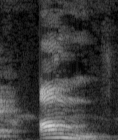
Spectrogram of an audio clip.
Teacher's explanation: जब हम इसका प्रयोग करते हैं तो हम जो हमारी आवाज़ है वो हमारे गले और हमारी नाक से आती है। इसीलिए अंग की मात्रा को अनुस्वार की मात्रा भी बोला जाता है।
